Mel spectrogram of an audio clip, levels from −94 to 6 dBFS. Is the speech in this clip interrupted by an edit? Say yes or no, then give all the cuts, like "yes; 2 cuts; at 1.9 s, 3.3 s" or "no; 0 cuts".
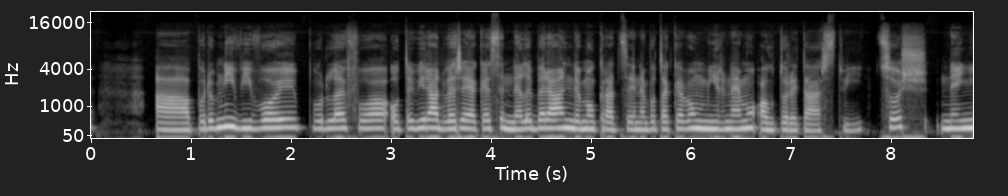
yes; 1 cut; at 7.8 s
